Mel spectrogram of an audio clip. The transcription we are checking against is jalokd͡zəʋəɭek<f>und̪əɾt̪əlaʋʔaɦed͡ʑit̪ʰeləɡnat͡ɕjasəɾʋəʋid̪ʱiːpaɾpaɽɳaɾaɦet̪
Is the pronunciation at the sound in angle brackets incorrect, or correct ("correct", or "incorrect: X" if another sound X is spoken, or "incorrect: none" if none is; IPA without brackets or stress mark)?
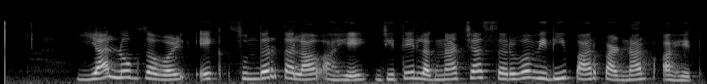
incorrect: s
